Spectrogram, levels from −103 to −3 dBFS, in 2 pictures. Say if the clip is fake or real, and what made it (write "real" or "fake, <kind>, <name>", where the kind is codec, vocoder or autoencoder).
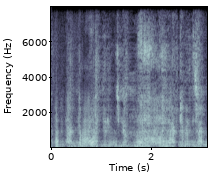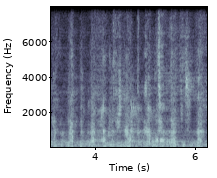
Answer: fake, vocoder, HiFi-GAN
